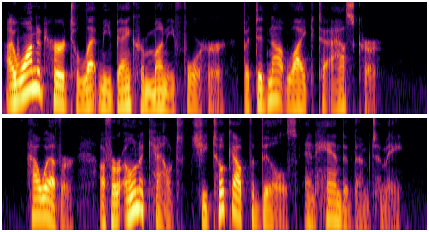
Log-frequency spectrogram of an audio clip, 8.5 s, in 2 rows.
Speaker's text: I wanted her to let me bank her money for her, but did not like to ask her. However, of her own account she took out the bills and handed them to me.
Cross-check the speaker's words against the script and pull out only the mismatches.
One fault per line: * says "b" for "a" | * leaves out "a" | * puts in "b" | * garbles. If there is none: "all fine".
all fine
